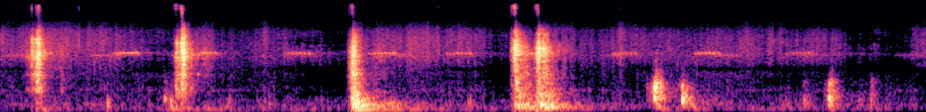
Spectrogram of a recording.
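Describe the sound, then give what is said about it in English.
A door is unlocked and opened: a quick series of sharp metallic clicks and clunks, irregularly spaced over a few seconds, with a faint high whine in the background and no talking. “Open the door, Ruth. Hurry.”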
